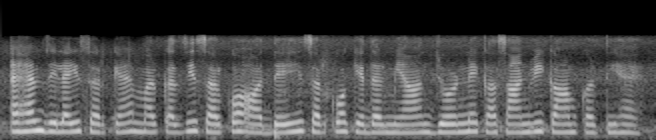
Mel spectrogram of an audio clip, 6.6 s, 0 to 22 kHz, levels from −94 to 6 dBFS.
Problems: constant background noise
